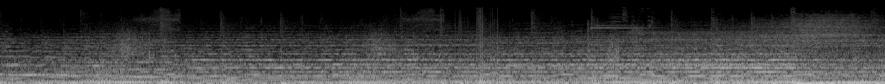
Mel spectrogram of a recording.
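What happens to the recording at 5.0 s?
At 5.0 s you're in a burst of processor overload crackle, 4.50 to 5.12 s: around twenty short buffers, likely about 5 ms each, get skipped, tearing the sound into grit.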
